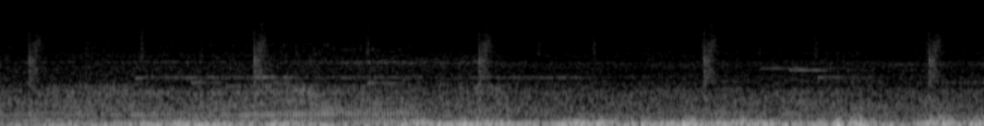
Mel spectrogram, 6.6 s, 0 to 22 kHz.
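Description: Suzuki GSX-S150 single-cylinder motorcycle being ridden along, its engine and the wind making a steady low rumble. Background music with a regular beat plays over it.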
